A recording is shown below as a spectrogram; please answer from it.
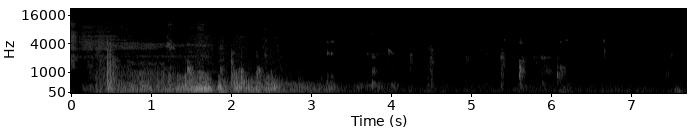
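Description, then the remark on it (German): Crunchy chewing of snacks, dense and loud for the first few seconds, then thinning into scattered soft clicks and smacks. No one speaks. “Können wir gerne machen, sorry für die Snacks, aber mh, mm.”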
